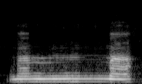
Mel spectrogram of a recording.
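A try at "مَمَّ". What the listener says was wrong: മമ്മ മദ്ദും കൂടി കൊടുക്കണം. മമ്മ കട്ടാക്കി പോകണ്ട. നൂന് നേരത്തെ പറഞ്ഞ പോലെ മീമ് പറഞ്ഞ പോലെ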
